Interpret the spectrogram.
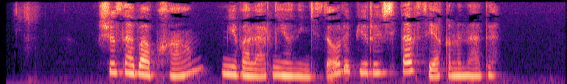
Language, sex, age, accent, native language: Uzbek, female, under 19, Samarqand, Uzbek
